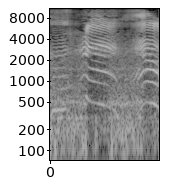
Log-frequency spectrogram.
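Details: A 45-day-old baby girl cries for milk with repeated high, wailing cries: infant hunger cry.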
